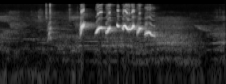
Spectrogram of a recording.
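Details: Morning song of a red-whiskered bulbul for training: a soft lead note, then a loud, lively phrase of rapid slurred whistles descending in pitch, trailing off into quiet background.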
